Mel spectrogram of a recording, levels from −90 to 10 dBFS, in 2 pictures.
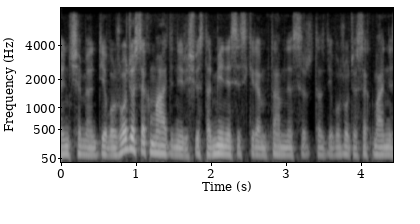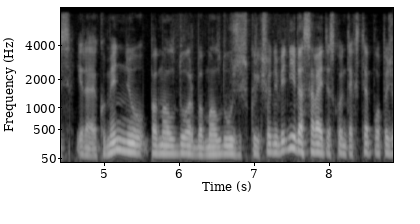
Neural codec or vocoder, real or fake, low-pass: none; real; 7.2 kHz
